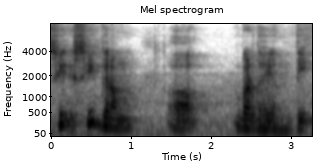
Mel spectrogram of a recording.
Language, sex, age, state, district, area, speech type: Sanskrit, male, 45-60, Rajasthan, Bharatpur, urban, spontaneous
